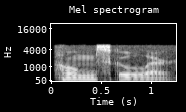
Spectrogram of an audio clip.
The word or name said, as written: homeschooler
